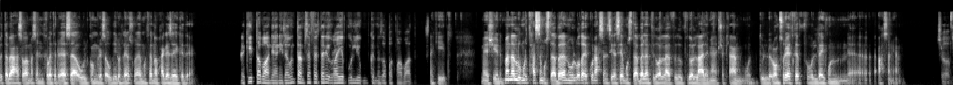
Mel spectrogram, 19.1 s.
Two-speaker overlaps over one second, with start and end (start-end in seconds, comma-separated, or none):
none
